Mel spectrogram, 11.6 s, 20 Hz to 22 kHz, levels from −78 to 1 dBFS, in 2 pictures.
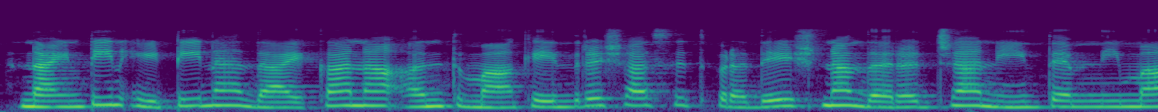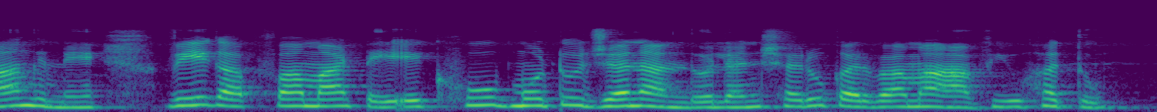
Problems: none marked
